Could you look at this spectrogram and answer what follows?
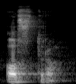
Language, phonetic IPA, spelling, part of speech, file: Polish, [ˈɔstrɔ], ostro, adverb, Pl-ostro.ogg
